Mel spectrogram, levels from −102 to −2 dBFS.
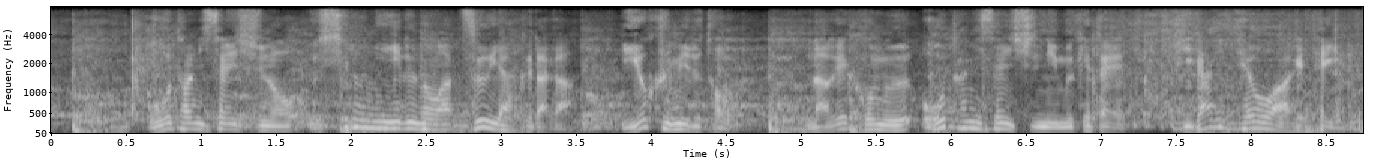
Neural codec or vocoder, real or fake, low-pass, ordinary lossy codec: codec, 24 kHz, 3.1 kbps, DualCodec; fake; 7.2 kHz; none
